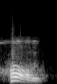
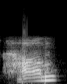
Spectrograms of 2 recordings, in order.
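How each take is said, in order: First: The vowel is a rounded 'oh' sound. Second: The vowel is an open 'ah' sound. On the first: This is the southern dialect form. "something in the south that would be pronounced as home" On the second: This is the northern dialect form. "something in the north uh, that would be pronounced as harm"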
